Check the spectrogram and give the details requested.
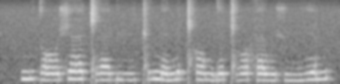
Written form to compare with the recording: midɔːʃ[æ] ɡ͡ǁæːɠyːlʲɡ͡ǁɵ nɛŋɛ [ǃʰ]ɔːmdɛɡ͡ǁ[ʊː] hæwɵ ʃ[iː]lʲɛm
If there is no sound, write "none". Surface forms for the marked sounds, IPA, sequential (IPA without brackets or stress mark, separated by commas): æː, ǁʰ, ɔː, yː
